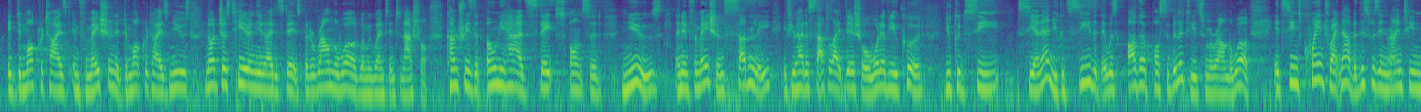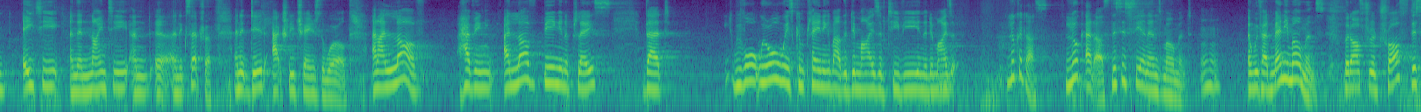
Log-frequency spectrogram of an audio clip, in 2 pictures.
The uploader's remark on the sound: Live from SXSW. Speaking in front of a live audience at South By Southwest 2018.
